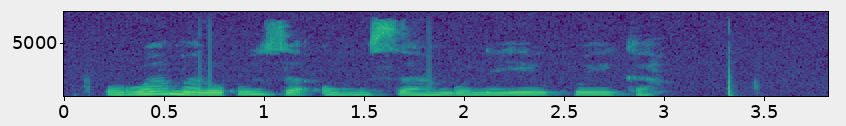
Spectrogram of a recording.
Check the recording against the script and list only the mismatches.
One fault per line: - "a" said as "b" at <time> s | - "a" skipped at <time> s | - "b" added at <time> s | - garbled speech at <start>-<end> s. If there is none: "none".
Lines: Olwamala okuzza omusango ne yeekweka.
none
